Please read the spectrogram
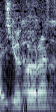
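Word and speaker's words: uTorrent (µTorrent): La primera letra es una letra griega, ¿sí? – Sí, una MIU. – Se pronuncia uTorrent.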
